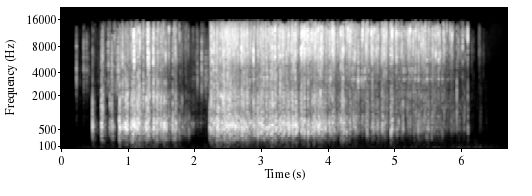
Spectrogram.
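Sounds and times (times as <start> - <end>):
rock gravel pouring onto a board outdoors: 0.3 - 6.4.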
